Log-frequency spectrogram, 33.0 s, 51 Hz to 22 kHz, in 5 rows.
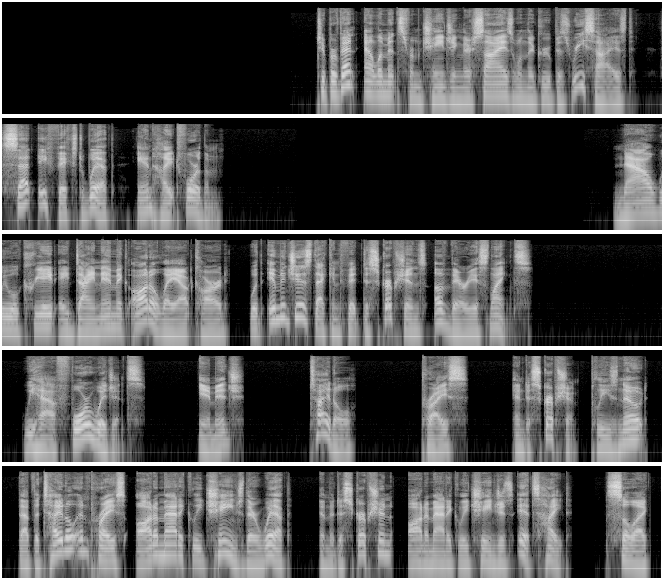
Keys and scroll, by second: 18.6 shift+F10.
